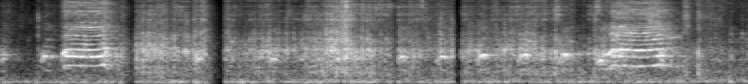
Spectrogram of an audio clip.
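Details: A chicken next door, near a quail-breeding neighbour, gives two loud, harsh, drawn-out squawks, one near the start and one near the end, with quieter background noise and faint voices between.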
